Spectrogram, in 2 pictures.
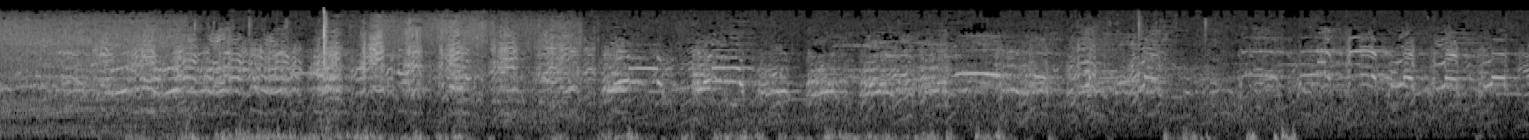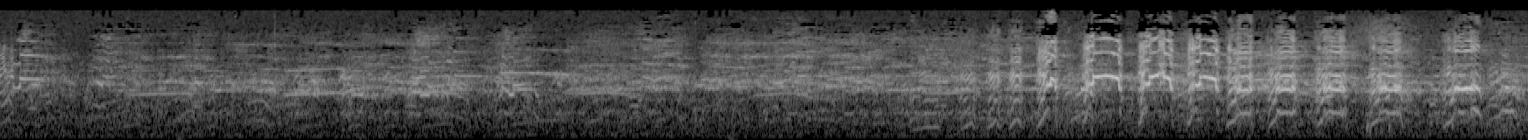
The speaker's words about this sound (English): Did you really want to hear the geese? Come on. Okay, geese.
